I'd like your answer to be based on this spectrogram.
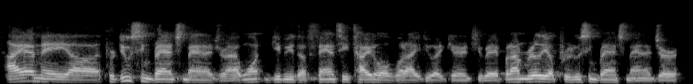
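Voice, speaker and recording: A man's voice: on the low side, fast. Storytelling male guest, slightly dull audio. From Chicago, United States. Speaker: podcast guest, mortgage branch manager and coach. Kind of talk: conversational personal storytelling.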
